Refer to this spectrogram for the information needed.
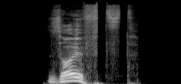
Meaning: inflection of seufzen: 1. second/third-person singular present 2. second-person plural present 3. plural imperative
- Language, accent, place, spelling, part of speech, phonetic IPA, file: German, Germany, Berlin, seufzt, verb, [zɔɪ̯ft͡st], De-seufzt.ogg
